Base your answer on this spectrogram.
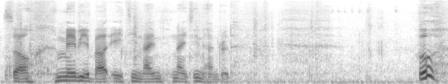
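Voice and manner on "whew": winded whew. Real, not acted. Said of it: "I started off a little bit too fast".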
